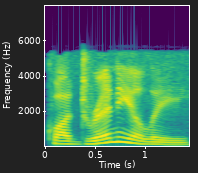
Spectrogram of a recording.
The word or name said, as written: quadrennially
